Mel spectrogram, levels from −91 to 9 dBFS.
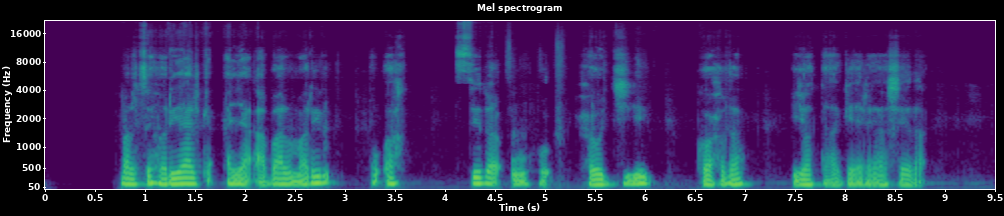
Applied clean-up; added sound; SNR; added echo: neural mask model DeepFilterNet 3.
